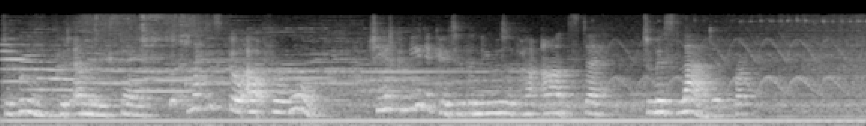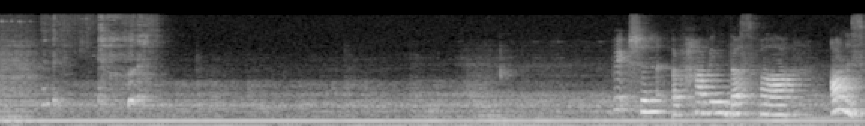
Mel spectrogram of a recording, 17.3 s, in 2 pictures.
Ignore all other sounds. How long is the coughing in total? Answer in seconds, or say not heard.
2 s.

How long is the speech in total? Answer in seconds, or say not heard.
10 s.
